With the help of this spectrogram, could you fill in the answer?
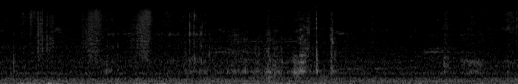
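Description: Fingertips dig into loose, dry yellow sand and scatter the grains, then both hands rub and crush a small solid clump of sand over a container of sand. Soft, gritty crunches and brief bright rustling bursts sound over a quiet, steady low hum.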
